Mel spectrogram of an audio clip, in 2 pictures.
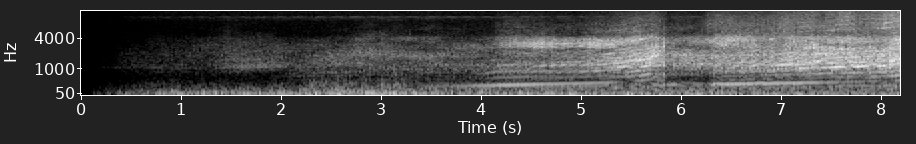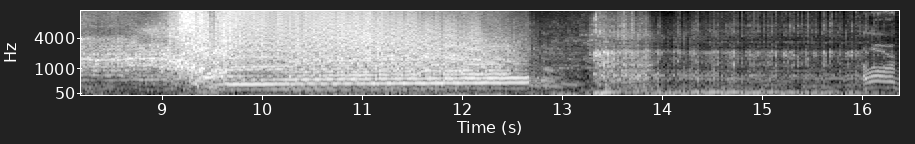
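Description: Camaro ZL1's supercharged V8 accelerating hard under full throttle, its pitch climbing, dropping at an upshift about six seconds in, then climbing again. It passes close and loud about nine seconds in and keeps pulling, then the sound cuts off abruptly, with a brief thump just after.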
